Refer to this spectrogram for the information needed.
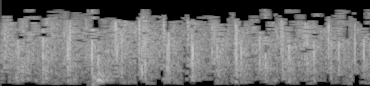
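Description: A room full of people clapping steadily, a dense wash of overlapping hand claps that holds at an even level throughout, with no voices standing out above it.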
